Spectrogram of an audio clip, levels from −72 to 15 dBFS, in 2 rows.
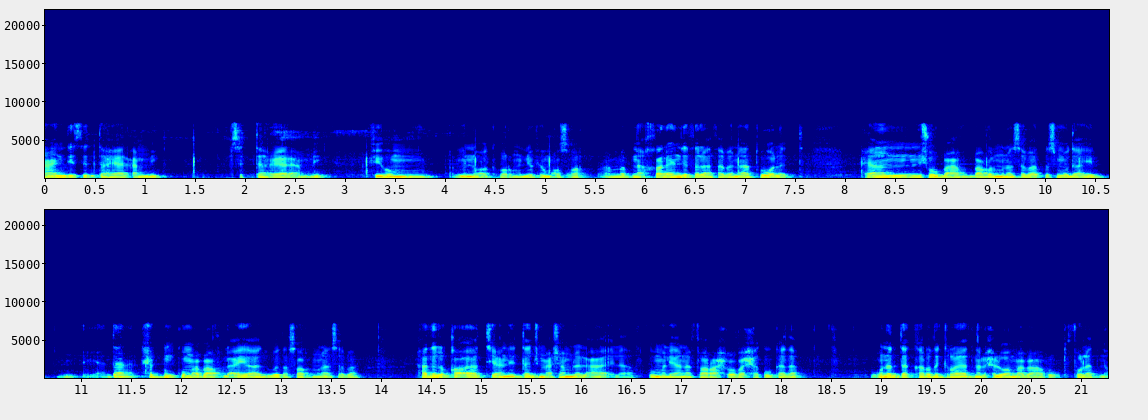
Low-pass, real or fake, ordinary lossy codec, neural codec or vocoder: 7.2 kHz; real; MP3, 64 kbps; none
